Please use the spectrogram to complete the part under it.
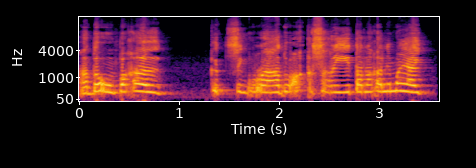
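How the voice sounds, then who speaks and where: Casting: woman as worried, loyal comedy husband; notably high pitch, earnest protesting delivery, radio drama. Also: flat delivery, moderate pace, close to an everyday voice.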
